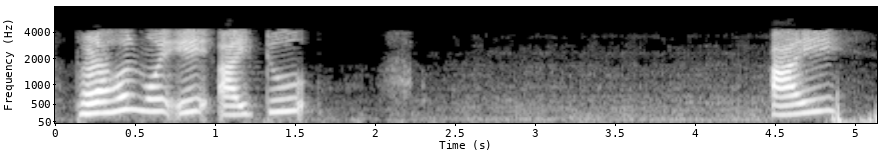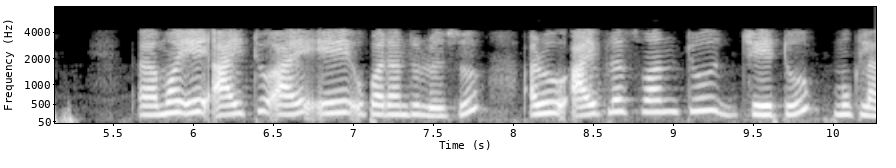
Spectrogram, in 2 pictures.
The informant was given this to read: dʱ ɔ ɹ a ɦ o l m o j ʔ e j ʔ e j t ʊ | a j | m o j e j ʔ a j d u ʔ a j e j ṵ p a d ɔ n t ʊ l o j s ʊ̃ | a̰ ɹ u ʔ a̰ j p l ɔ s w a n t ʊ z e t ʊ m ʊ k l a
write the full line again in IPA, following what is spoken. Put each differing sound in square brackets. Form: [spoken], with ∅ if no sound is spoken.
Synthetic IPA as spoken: dʱ ɔ ɹ a ɦ o l m o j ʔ e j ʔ [a] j t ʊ | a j | m o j e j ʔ a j [t] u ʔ a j e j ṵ p a d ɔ n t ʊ l o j s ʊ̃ | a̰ ɹ u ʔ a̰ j p l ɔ s w a n t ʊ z e t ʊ m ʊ k l a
